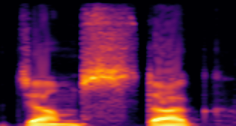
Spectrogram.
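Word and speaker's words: Samstag: এস বর্গের জ এর মত উচ্চারণ হবে।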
